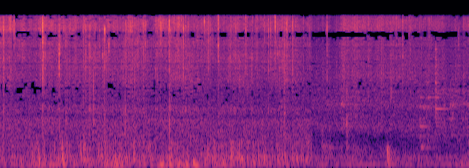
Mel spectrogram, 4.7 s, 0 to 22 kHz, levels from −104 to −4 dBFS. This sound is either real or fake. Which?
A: real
